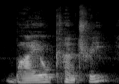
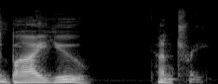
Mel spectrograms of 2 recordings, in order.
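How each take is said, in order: First: The first word sounds like 'bio'. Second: The first word sounds like 'bayou'. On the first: The speaker calls it wrong. "See, right there" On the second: The speaker calls it right. "It's Bayou Country. And I should know that"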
